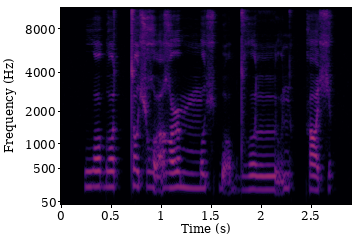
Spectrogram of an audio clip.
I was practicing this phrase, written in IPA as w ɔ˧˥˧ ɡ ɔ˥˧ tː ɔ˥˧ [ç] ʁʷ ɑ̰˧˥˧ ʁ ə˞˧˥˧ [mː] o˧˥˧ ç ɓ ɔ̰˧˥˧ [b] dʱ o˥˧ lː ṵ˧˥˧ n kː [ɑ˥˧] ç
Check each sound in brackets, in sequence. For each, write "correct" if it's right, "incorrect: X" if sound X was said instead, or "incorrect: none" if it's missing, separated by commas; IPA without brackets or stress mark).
correct, correct, correct, correct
